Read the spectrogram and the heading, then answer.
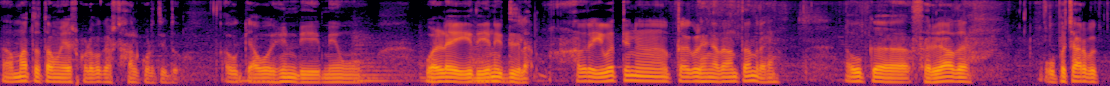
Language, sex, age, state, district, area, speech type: Kannada, male, 45-60, Karnataka, Dharwad, rural, spontaneous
